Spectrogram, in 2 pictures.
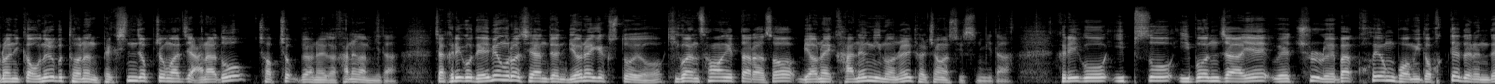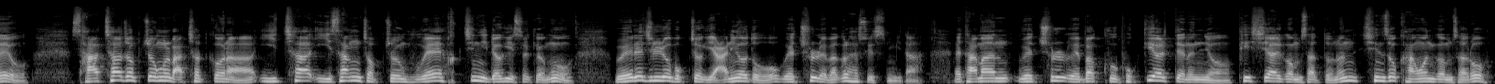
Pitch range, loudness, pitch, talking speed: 120-160 Hz, -20 LUFS, 140 Hz, 330 characters per minute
